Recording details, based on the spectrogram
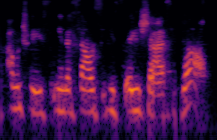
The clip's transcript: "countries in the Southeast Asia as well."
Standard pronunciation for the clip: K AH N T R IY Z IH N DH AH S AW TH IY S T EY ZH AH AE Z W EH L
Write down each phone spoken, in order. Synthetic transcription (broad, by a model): K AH N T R IY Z IH N DH AH S AW TH IY S T EY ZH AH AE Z W EH L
